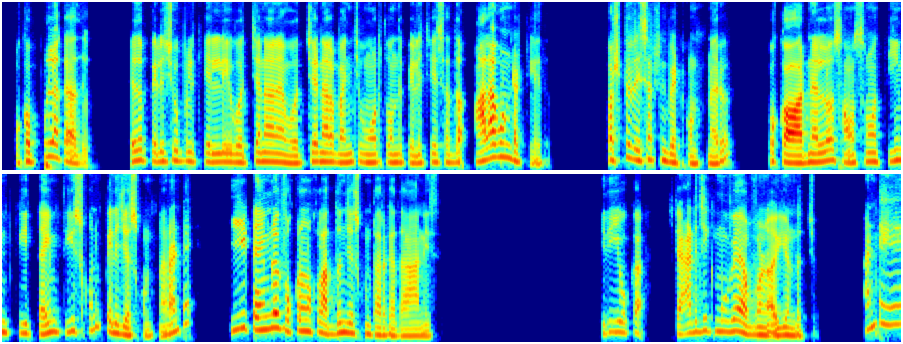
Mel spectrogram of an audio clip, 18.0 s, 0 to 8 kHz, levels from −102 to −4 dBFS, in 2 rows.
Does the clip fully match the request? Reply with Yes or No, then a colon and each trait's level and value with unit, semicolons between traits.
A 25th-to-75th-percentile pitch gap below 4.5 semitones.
No: average, 5.0 semitones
